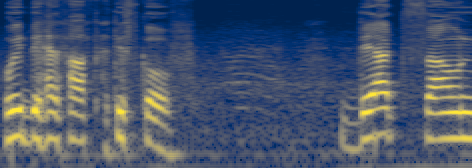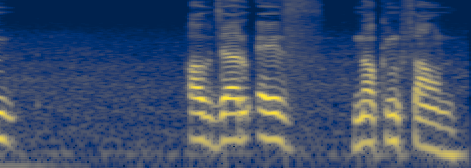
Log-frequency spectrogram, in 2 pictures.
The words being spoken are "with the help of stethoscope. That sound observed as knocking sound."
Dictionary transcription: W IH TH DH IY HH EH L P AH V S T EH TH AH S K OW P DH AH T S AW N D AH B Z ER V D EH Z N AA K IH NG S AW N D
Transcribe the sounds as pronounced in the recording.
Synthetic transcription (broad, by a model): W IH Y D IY HH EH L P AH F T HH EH T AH S K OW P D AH T S AW N D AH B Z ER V EH Z N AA K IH NG S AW N D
